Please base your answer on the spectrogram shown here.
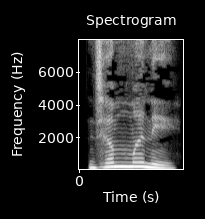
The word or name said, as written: ಝಮ್ಮನೆ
